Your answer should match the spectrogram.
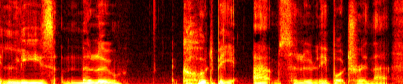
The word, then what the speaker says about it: Lees-Melou: Today we are looking at what if, I want to say Lees-Melou, could be absolutely butchering that.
